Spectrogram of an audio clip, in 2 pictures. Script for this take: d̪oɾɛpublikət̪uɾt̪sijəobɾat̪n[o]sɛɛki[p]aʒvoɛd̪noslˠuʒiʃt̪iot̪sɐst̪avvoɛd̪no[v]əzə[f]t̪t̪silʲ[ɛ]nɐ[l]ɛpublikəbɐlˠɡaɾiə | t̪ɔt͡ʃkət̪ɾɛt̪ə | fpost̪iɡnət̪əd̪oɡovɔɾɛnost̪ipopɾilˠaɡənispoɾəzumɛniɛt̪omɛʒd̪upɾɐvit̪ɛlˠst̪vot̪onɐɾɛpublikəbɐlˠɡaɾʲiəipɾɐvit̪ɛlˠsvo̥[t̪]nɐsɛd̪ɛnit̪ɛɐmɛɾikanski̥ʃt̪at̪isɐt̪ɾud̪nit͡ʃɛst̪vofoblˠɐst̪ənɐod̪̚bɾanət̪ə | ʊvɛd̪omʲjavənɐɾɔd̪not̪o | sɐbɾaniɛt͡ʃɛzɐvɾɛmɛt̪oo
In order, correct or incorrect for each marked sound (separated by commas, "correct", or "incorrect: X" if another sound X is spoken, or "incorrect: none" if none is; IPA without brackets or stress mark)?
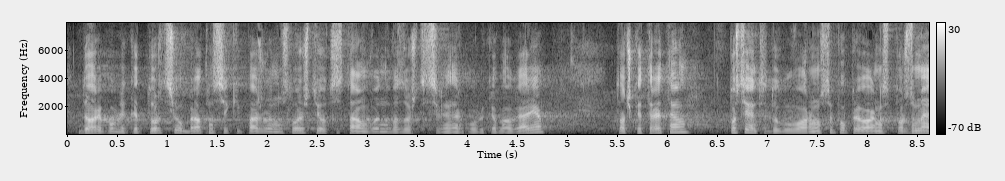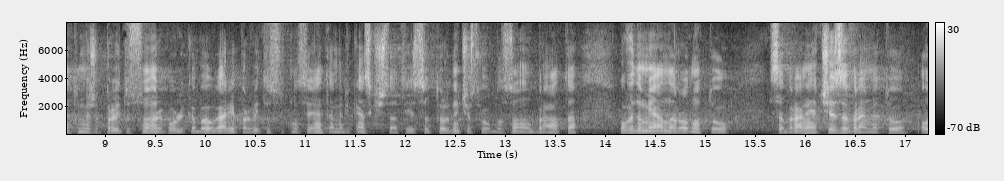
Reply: correct, correct, correct, incorrect: ʃ, incorrect: i, incorrect: ɾ, correct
